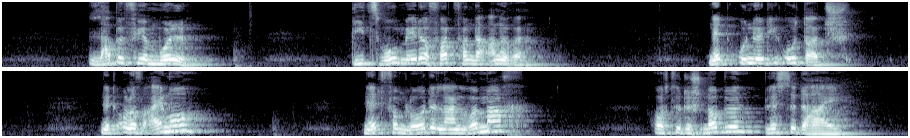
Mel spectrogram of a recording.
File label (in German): Rhöner Platt Hygieneregeln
